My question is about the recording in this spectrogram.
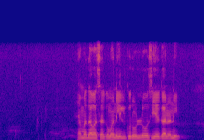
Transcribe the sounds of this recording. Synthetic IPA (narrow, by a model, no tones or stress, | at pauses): hɛməd̪aʋɐsɐkɐmənilɡuɾulːoːs̬ijəɡanɐnin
